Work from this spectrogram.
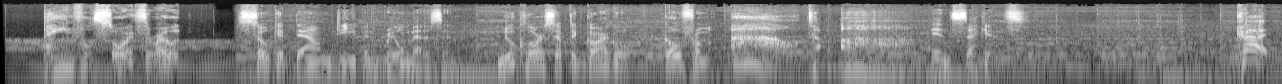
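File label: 40s Male African American Commercial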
